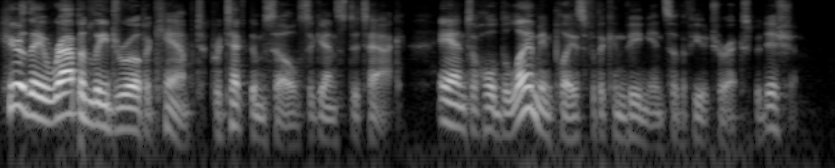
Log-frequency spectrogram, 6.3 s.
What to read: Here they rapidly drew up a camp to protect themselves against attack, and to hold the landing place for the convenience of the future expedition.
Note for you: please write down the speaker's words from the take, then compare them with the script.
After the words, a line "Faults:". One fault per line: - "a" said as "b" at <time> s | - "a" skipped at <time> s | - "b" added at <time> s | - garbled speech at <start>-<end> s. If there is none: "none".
Here they rapidly drew up a camp to protect themselves against attack, and to hold the landing place for the convenience of the future expedition.
Faults:
none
